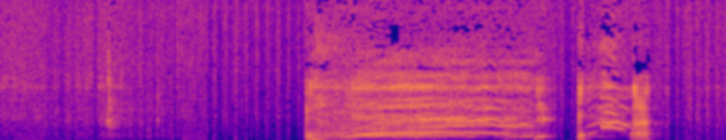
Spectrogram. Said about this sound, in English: Oh boy, coughing is wonderful, isn't it?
